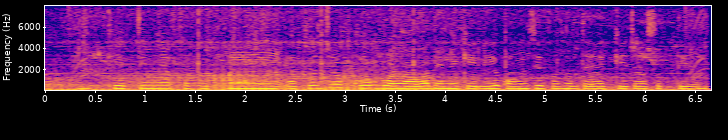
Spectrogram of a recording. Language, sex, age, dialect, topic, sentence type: Hindi, female, 25-30, Awadhi Bundeli, agriculture, question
